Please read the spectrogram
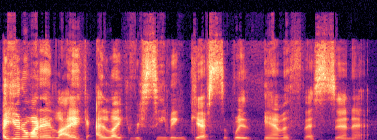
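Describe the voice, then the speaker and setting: A woman's voice: medium pitch, expressive, fairly quick, sharp tone. A woman hosting a casual livestream from a sewing shop, chatty and teasing, giggling as she shows products.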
